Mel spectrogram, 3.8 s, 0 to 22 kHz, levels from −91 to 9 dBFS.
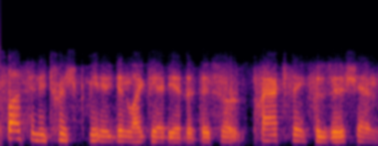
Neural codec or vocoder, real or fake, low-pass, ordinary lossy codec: codec, 16 kHz in and 24 kHz out, 1.1 kbps, FireRedTTS-2 codec; fake; 5.4 kHz; Opus, 32 kbps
